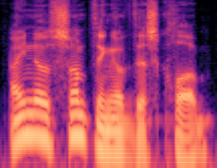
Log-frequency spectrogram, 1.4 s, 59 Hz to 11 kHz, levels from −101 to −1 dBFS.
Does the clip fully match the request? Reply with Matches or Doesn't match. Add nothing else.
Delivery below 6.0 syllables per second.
Doesn't match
